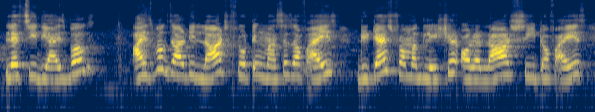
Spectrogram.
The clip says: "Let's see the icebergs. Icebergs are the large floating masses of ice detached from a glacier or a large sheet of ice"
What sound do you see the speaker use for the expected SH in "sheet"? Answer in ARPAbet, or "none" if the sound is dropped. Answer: S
